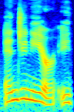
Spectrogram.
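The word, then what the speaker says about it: engineer: neer near 소리가 더해져서 엔지니어이 됩니다 이것도 끝에 가장 큰 강세가 옵니다 자 따라해 보세요 엔지니어 엔지니어 좋습니다 자 그러면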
